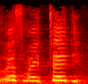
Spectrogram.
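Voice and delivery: put-on high, soft little-girl voice; high mock baby voice; childish whine. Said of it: "No, I use".

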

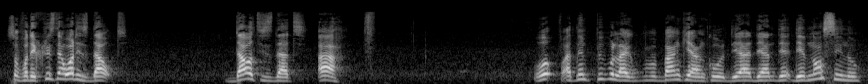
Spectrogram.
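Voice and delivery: ordinary talk

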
